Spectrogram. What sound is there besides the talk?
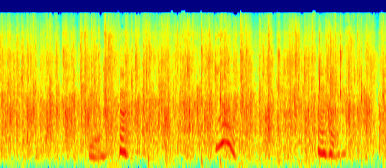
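audience round of applause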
